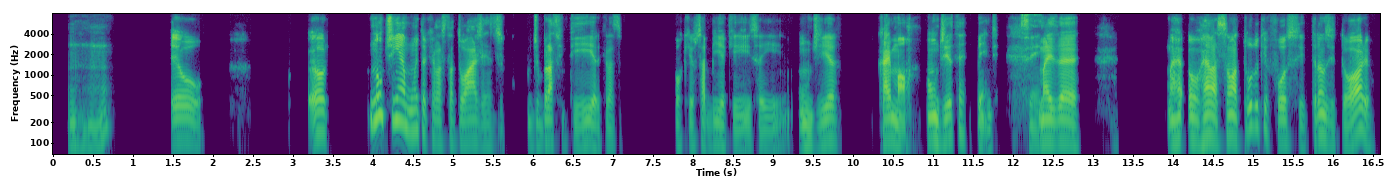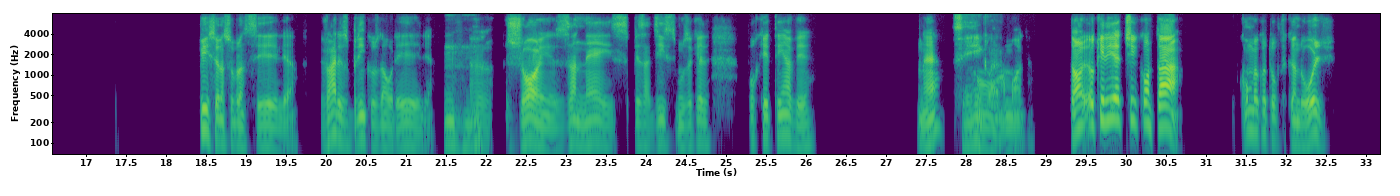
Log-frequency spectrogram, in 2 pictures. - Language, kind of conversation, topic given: Portuguese, advice, Como posso resistir à pressão social para seguir modismos?
- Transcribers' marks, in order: none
